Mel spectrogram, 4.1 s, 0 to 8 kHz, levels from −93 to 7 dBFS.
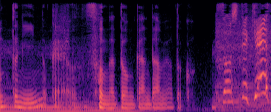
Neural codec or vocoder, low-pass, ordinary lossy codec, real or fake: none; 7.2 kHz; none; real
